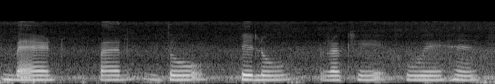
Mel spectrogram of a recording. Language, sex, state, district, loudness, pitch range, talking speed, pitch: Hindi, female, Madhya Pradesh, Katni, -18 LUFS, 200-215 Hz, 85 wpm, 210 Hz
